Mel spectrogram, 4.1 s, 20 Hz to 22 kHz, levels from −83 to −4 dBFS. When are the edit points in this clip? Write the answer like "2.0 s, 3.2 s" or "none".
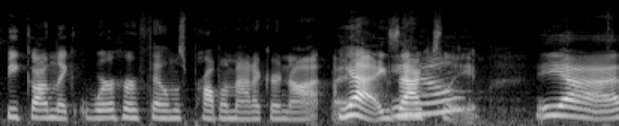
2.2 s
